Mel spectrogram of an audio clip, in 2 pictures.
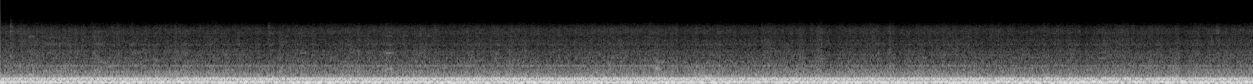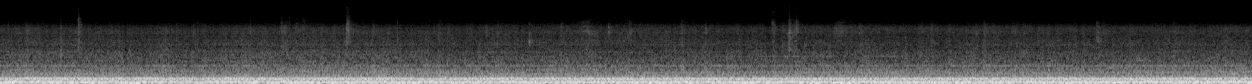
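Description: Passenger train running at speed, heard from inside the carriage: a steady low rumble with a constant hum.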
